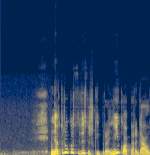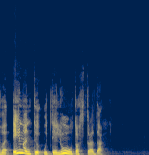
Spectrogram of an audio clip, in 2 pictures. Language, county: Lithuanian, Kaunas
